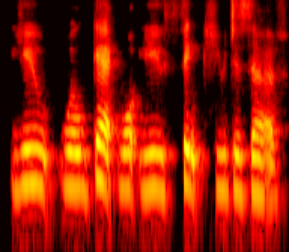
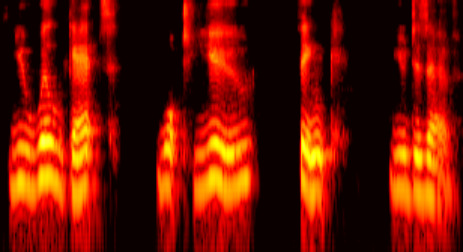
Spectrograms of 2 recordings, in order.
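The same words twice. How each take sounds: First: The sentence is spoken at a normal pace. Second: The sentence is spoken at a slow pace.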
